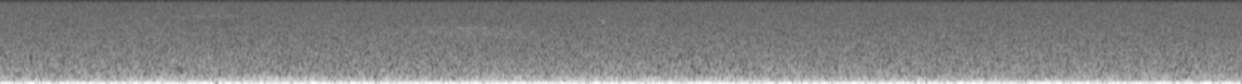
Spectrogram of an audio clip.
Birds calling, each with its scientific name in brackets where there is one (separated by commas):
Yellow-rumped Warbler (Setophaga coronata), Golden-crowned Kinglet (Regulus satrapa)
